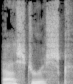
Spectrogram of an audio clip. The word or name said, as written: asterisk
